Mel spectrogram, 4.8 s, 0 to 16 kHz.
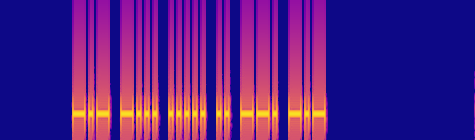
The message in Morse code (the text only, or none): KB5IGK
